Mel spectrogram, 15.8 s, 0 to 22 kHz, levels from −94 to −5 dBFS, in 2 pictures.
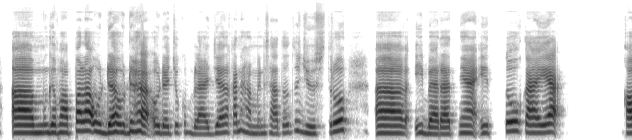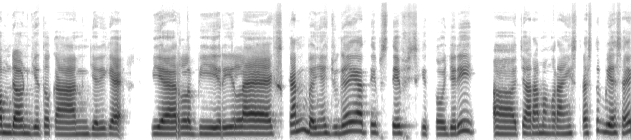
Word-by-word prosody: mmm, 215 0 +6
nggak 225 0 +1
papalah 270 +5 +5
udah 230 -2 +4
udah 260 +4 0 0.2
udah 205 -1 -1
cukup 220 +1 -10
belajar. 180 +4 -2
Kan 245 +3 -3
H-1 200 -3 -7
tuh 280 - -8
justru, 220 +5 +1 0.4
eee, 210 -1 +4 0.2
ibaratnya 190 +1 0
itu 210 +5 -4 0.2
kayak 220 +1 +3 0.8
calm 210 0 +3
down 200 -1 +2
gitu 190 +2 -4
kan. 175 +1 -1
Jadi 170 -1 -4
kayak 175 -1 0 0.3
biar 180 -1 +2
lebih 185 0 -2
rileks, 190 0 +1
kan 245 +6 -1
banyak 200 -3 -1
juga 195 +5 -3
ya 260 0 +3
tips-tips 205 -2 -5
gitu. 180 -2 -6
Jadi, 185 +7 -3 0.2
eee, 180 -1 -4
cara 195 -1 -1
mengurangi 195 0 -5
stress 205 -1 -8
itu - - -12
biasanya 220 -2 -1
205 Hz, 145 wpm, -25 LUFS, 185-220 Hz, 0.8 s, mmm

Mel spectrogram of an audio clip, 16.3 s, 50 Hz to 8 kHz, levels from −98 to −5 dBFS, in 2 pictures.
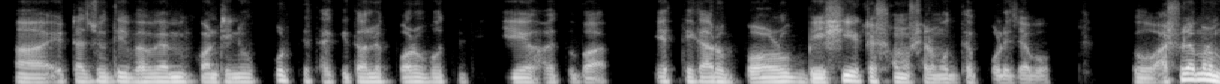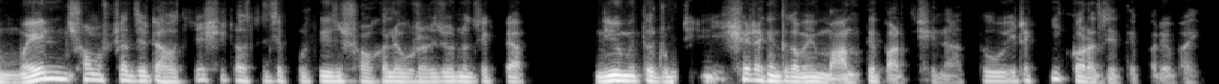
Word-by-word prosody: আ - - -1 0.2
এটা 110 +1 -8
যদি 110 +1 -3
এভাবে 110 +1 -1
আমি 110 - +2
কন্টিনিউ 105 0 -2 0.2
করতে 140 -5 -5
থাকি 100 +2 -11
তাহলে 110 0 -1
পরবর্তী 105 -1 -4 0.3
দিনে 105 -1 -3
হয়তোবা 100 -1 -8 0.4
এর 115 - -4
থেকে 115 0 -4
আরো 110 -1 0 0.2
বড় 105 +2 +3 0.2
বেশি 100 +7 +1
একটা 120 0 -3
সমস্যার 100 -2 -3
মধ্যে 90 -1 -7
পড়ে 90 0 -6
যাব। 85 -1 -7 0.6
তো 105 - -6 0.2
আসলে 160 +10 +3
আমার 155 -4 +8 0.2
মেইন 155 +10 +9 0.2
সমস্যা 150 -2 +1
যেটা 130 -1 +1
হচ্ছে, 110 +7 -5
সেটা 140 -2 -8
হচ্ছে 125 +1 -6
যে 125 - -2
প্রতিদিন 120 +1 +1
সকালে 115 +1 0
উঠার 110 +1 -1
জন্য 115 0 +3
যে - - -18
একটা - - -3 0.6
নিয়মিত 130 0 +9
রুটিন 110 - -3 0.2
সেটা 160 -2 +3
কিন্তু 125 -2 +5
আমি 115 - +5
মানতে 95 +1 -1
পারছি - - -8
না। - - -15 0.2
তো - - -8 0.2
এটা 120 - -5
কি 175 - -2
করা 115 -5 +2
যেতে - - -11
পারে - - -11
ভাই? - - -15
110 Hz, 195 wpm, -21 LUFS, 105-125 Hz, 0.6 s, মেইন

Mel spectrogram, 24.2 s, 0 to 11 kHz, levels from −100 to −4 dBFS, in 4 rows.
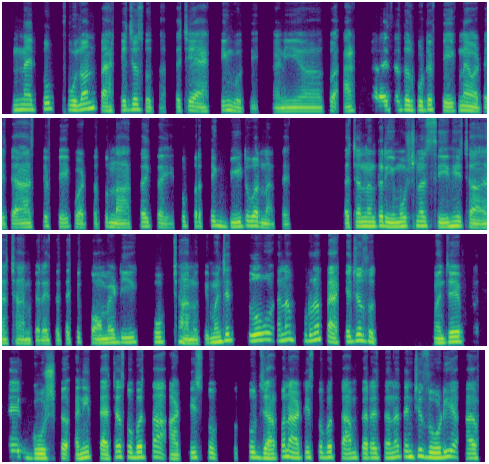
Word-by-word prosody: नाही 145 +1 +1
तो 170 - +1 0.2
फुल 135 +1 +1
आँन 165 +4 +4
पॅकेजच 130 +6 -1
होता. 100 -2 -7
त्याची 105 +5 -6
एक्टिंग 120 +4 -2
होती 95 -3 -7 0.3
आणि 100 +1 0
अ, 100 0 -1 0.3
तो - - -2
एक्ट 110 +4 -5 0.2
करायचा, 130 0 -2
तर 135 -2 +2
कुठे 130 +2 0
फेक 115 -5 -2
नाही 120 -2 +2
वाटायचे. 95 -1 -3
आज 105 +2 0
ते 130 - -3
फेक 115 -3 -5
वाटतात. 100 0 -5
तो - - -5
नाचायचा 115 +3 -2
आहे, 95 -1 -6
तो 135 +6 -10
प्रत्येक 130 +2 -3
बीटवर 130 +4 +2
नाचायचा. 95 -3 -5 0.6
त्याच्यानंतर 125 +4 +2
इमोशनल 125 +3 +3
सीन 120 -2 +1
ही 135 - +4
छा 100 -3 0
छान 100 -1 -1
करायचा. 95 +1 -3
त्याची 105 +7 -7
कॉमेडी 120 +4 +2 0.2
खूप 135 0 +1 0.2
छान 105 -8 +2
होती. 100 +2 -4
म्हणजे 145 +8 +4
तो 185 +1 +3
हे 170 -3 -7
ना 195 - +2 0.2
पूर्ण 170 +5 +2
पॅकेजच 150 +5 +3
होता. 125 - -1 0.7
म्हणजे 120 +5 +5
प्रत्येक 170 +2 -6
गोष्ट 130 0 +3
आणि 130 +6 +4
त्याच्यासोबतचा 155 +4 +3
आर्टिस्ट 145 +7 -1
तो 140 +2 -3
ज्यापण 135 +5 +3
आर्टिस्टसोबत 150 +1 +2
काम 130 +1 +1
करायचा 140 0 +1
ना, 150 +3 +2
त्यांची 165 +2 +3
जोडी 150 +3 +6 0.2
आ 130 0 +2
130 Hz, 160 wpm, -24 LUFS, 110-145 Hz, 0.7 s, जोडी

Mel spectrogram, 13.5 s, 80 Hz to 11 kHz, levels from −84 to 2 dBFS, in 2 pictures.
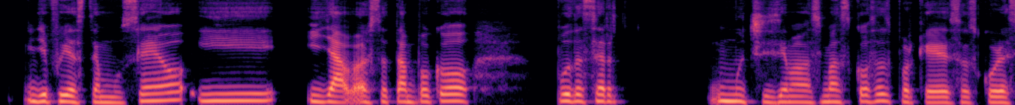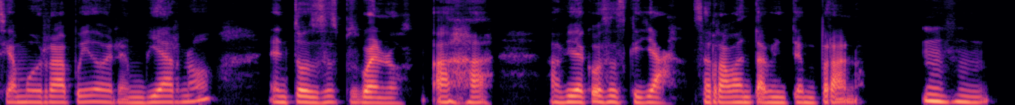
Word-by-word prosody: Yo 205 -4 +2
fui 200 - +3
a - - +6
este 180 +1 -3
museo, 210 +8 +1
y 220 +1 +2 0.2
y 195 -3 -1
ya, 195 - +6
o - - +2
sea, 185 +2 -4
tampoco 190 +2 +2 0.5
pude 210 -1 +4
hacer 200 0 +1 0.6
muchísimas 185 -4 +1
más 190 -1 -1
cosas, 200 +1 -1
porque 170 -2 0
se 170 +2 -5
oscurecía 170 0 -1
muy 180 0 -2
rápido, 180 +2 -1
era 180 - -6
invierno, 180 - -2 0.3
entonces, 180 -1 +1
pues, 175 - -9
bueno. 160 -3 +2 0.2
Ajá, 180 -1 0 0.4
había 180 +1 +3
cosas 180 0 0
que 170 - -3
ya 175 -1 +2 0.2
cerraban 170 0 +1
también 165 -1 0
temprano. 165 -1 -2 0.4
Ujú. 190 -2 +2
180 Hz, 155 wpm, -22 LUFS, 175-200 Hz, 0.6 s, a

